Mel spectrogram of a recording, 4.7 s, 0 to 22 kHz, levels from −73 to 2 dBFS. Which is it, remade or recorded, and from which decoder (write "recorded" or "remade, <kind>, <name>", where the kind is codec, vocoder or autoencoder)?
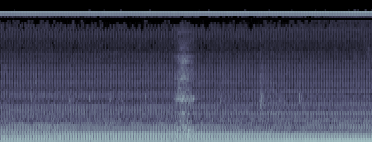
recorded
